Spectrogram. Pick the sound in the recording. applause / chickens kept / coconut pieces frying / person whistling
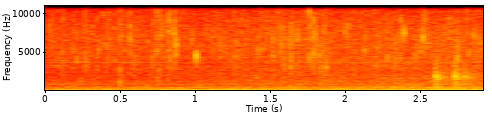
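coconut pieces frying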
